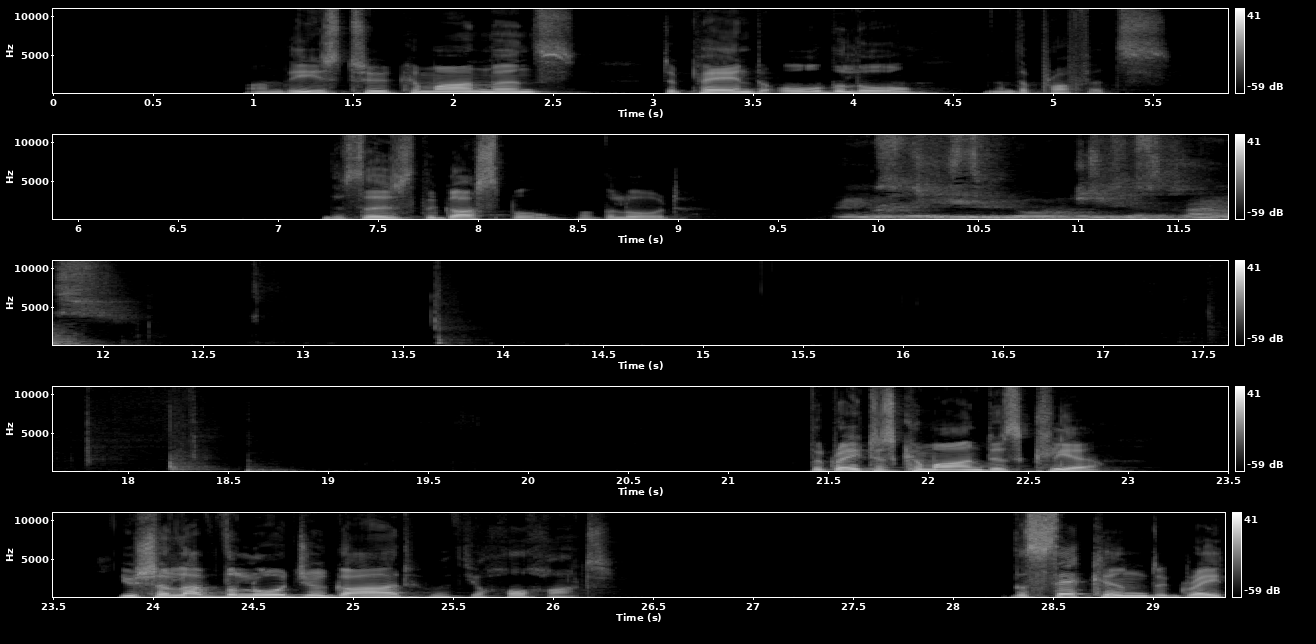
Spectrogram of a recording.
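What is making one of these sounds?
An elderly man speaks calmly and clearly into a microphone, with long pauses.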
